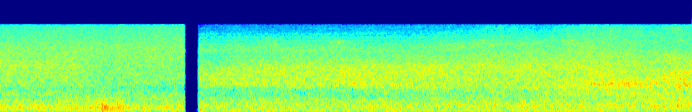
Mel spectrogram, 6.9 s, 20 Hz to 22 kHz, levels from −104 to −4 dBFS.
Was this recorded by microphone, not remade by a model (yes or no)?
no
